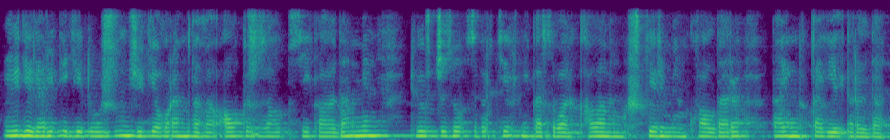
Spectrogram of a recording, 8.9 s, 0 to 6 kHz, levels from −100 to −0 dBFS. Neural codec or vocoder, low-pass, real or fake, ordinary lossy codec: codec, 16 kHz, 2 kbps, FreqCodec, larger model; 5.4 kHz; fake; none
